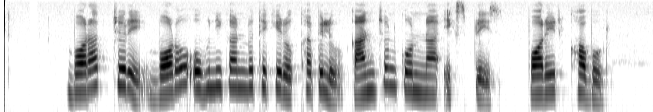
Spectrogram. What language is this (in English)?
Bangla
